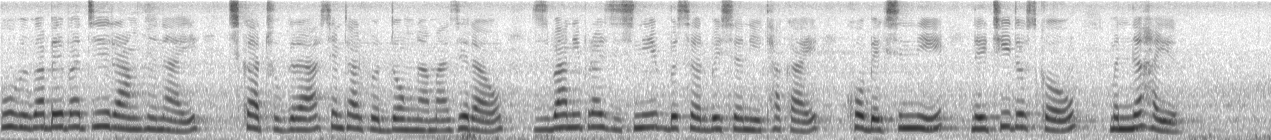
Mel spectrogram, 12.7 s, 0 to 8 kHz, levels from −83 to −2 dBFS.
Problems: low volume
